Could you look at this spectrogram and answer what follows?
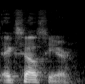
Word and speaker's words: Excelsior: called extra Court okay they probably didn't mean for it to be pronounced that way if you just say the letters it becomes X LCR or you can change it up just a wee bit and it becomes Excelsior Excelsior is characterized by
